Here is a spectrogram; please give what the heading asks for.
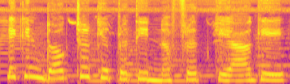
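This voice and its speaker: Woman narrating a storybook, fairly high voice. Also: animated, normal speed. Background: background music.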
